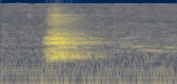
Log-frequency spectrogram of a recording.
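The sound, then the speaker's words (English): A single sharp dog bark rings out, fairly loud, then quickly fades into quiet with no one talking. “Shush, dog.”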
